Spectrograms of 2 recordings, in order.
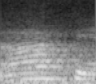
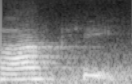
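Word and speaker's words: akee: everything, and we've got an archie out there from North Africa. A what? An archie. How do you spell it?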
